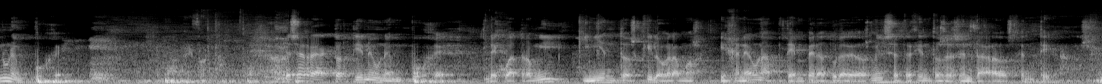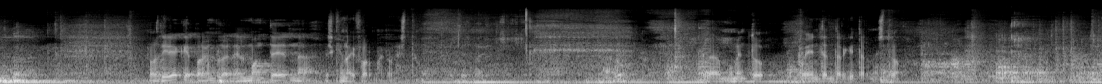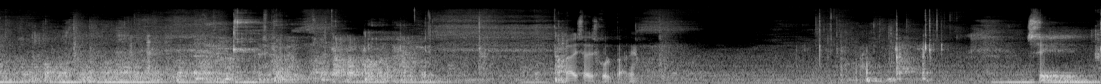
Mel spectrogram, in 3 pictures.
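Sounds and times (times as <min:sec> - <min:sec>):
electrical hum from microphone system: 0:00.0 - 0:33.0
microphone handling knocks: 0:10.9 - 0:12.1.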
